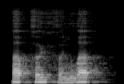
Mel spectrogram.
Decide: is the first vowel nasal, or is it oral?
oral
